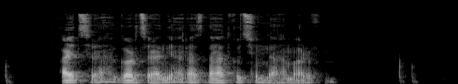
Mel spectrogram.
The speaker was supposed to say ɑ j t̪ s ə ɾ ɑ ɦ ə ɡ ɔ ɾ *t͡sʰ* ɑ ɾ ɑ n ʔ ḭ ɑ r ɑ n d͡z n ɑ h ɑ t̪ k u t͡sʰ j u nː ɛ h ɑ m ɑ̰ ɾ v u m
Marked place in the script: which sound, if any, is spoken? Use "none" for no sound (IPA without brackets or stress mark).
t͡s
